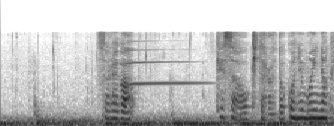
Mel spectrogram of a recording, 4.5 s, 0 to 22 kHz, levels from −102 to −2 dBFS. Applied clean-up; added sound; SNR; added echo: none; Wind instrument, woodwind instrument + Chewing, mastication; 19 dB; none.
